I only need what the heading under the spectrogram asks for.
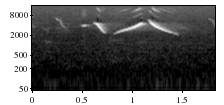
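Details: Singing first-summer male Common rosefinch, Bazel, Belgium, June 2015, returning to the same branch; one clear whistled phrase: a brief note, a downslurred whistle, a long upslurred whistle and a final descending slur.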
